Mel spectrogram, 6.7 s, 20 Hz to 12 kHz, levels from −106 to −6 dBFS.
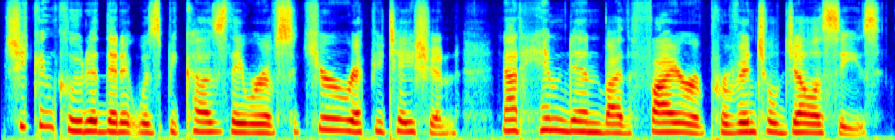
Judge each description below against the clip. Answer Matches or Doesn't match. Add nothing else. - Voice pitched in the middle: Doesn't match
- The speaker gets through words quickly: Doesn't match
